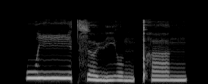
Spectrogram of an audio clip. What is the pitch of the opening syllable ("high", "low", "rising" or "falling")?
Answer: high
